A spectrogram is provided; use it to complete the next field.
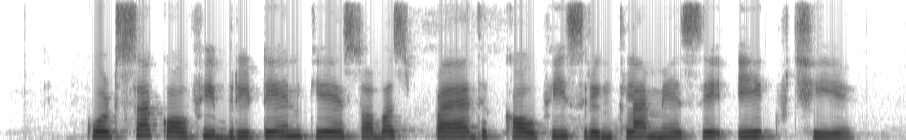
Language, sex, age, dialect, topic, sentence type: Maithili, female, 18-24, Eastern / Thethi, agriculture, statement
